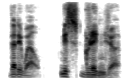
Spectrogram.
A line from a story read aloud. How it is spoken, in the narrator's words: Snape saying curtly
